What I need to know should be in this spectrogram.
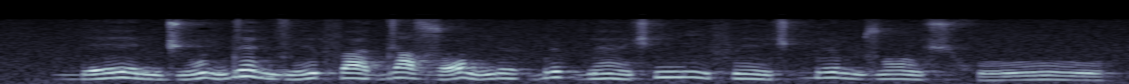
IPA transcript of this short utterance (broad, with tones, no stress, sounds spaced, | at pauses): ɡ͡b eː˩˧˩ n d͡ʒ õ˩˧˩ n d ɛ˥˨ n z ẽ˩˧˩ f a˧˩ d e˧˩ zˤ o˩˧˩ ŋ ʏː˧˩ ɡ͡b ʏ˥˨ ɡ͡b ɛ̃ː˧˩ ʃ ŋ͡m i˥˨ f ẽː˧˩ ʃ ɡ͡b ʏː˥˨ m zˤ õː˧˩ ʃ x õː˩˧˩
